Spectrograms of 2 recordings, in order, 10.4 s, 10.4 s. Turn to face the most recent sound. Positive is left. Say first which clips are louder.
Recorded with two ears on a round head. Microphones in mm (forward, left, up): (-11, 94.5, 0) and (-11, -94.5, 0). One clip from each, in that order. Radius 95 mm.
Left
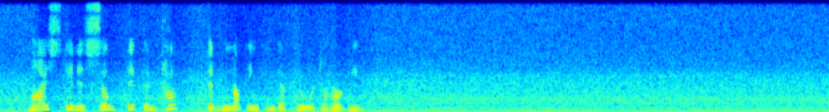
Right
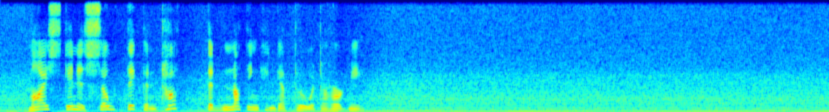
# right 3 dB
turn(degrees=-70)  # may be behind; listen again after turning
